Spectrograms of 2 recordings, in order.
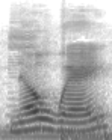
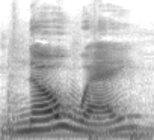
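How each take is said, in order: First: It is said flatly, with little feeling. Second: It is said with strong, shocked feeling. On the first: The speaker calls it wrong. "instead of saying no way" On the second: The speaker calls it right. "put your feelings onto the words"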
